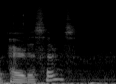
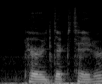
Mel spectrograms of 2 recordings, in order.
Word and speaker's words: Paradisitor: Except when you say Paradictator, it's not Paradictator. Paradisitor, I heard many ways to pronounce, but try, it's pronounced Paradisitor. It's a made up word.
